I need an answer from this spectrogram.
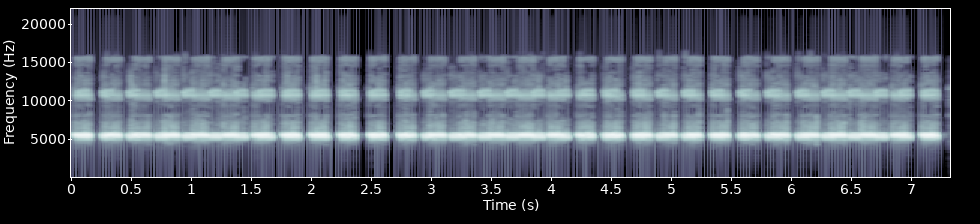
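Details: Chirping from two crickets, made by stridulation: rapid, evenly spaced high-pitched pulses, roughly four per second, forming a continuous metallic trill with clean silence behind it.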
